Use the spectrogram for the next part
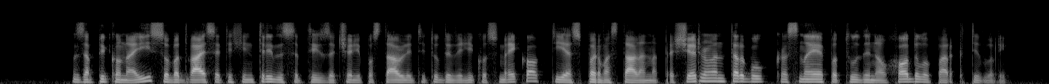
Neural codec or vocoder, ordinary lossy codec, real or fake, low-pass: codec, 16 kHz, 1 kbps, FunCodec, trained on LibriTTS, 50 frames a second; none; fake; 7.2 kHz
